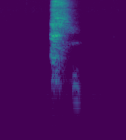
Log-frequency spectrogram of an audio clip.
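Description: A single sharp sneeze bursts out close by, followed by a brief exhale, then quiet.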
